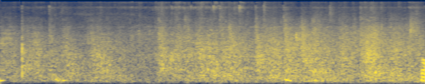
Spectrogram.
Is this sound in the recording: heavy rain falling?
yes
